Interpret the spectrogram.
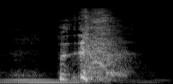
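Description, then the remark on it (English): A single muffled cough into both cupped hands, bursting out sharply and fading within about half a second over a low steady hum. “Oh, look at you again. Both hands. Right. Cough it into your hands.”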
